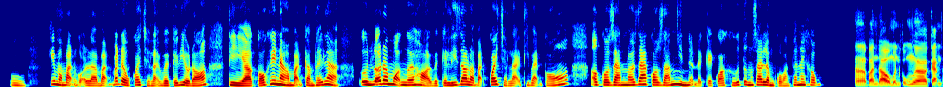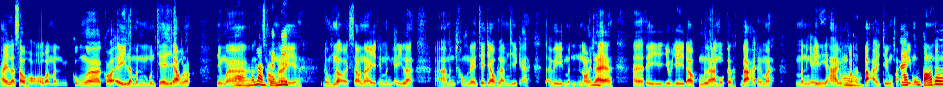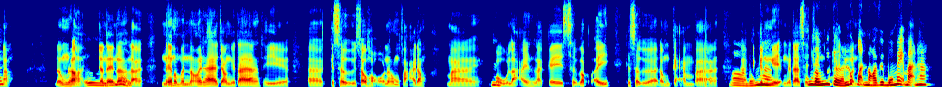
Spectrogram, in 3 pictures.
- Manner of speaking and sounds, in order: tapping; other background noise; laughing while speaking: "đúng rồi"
- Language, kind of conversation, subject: Vietnamese, podcast, Bạn thường bắt đầu lại ra sao sau khi vấp ngã?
